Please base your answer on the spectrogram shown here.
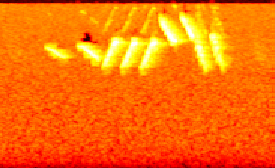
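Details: Yellow-bellied seedeater, 'siu siu professor' song style: a clear high whistle, a second longer whistle, then a lively cascade of steeply slurred notes climbing higher before ending.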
